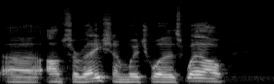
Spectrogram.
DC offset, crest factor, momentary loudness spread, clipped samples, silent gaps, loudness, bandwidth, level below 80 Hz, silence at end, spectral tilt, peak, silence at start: under 0.1%; 14 dB; 6 LU; under 0.1%; none; -23 LUFS; 12.5 kHz; -66 dBFS; 0.5 s; -7 dB/octave; -8 dBFS; 0 s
